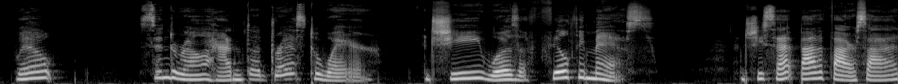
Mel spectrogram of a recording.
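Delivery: plain reading voice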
